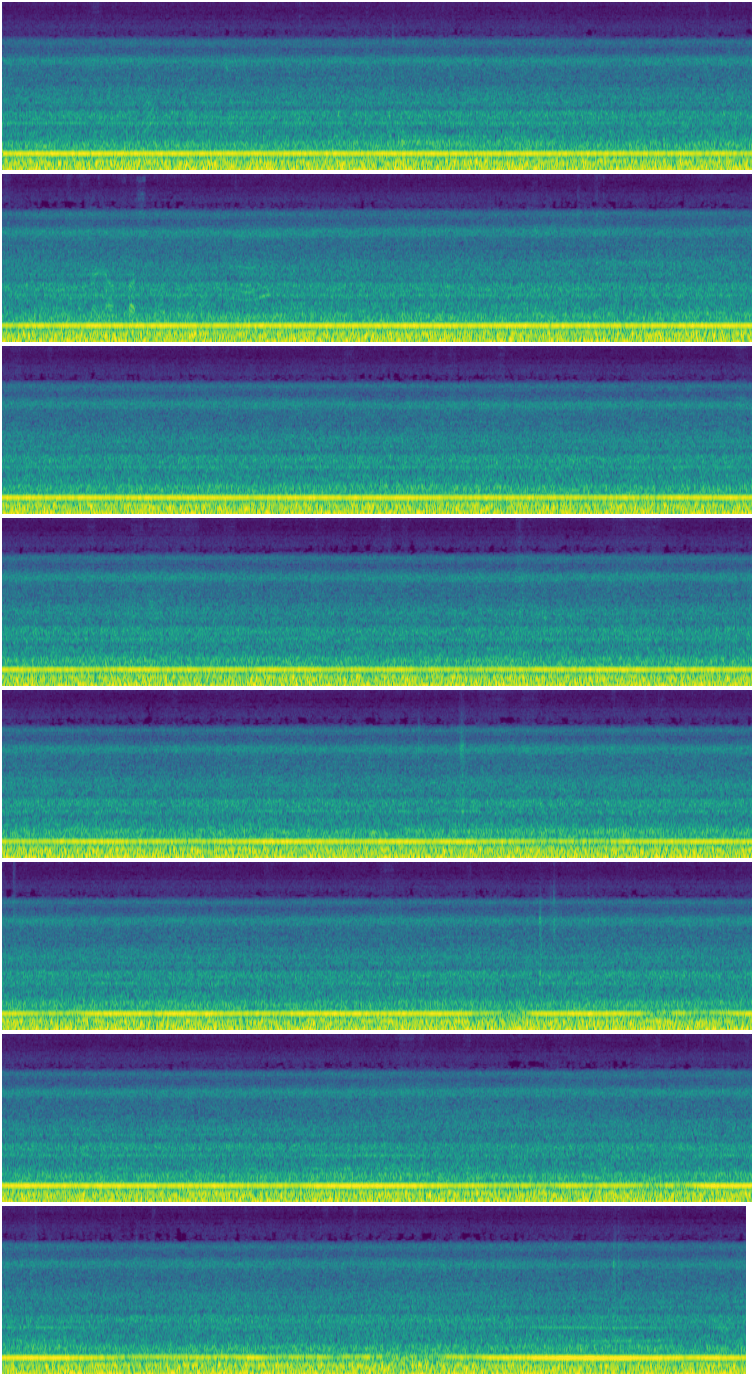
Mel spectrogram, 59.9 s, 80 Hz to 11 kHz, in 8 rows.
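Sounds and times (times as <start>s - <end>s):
engine howl at one pitch: 0.0s - 59.9s
jet engine and airflow rumble: 0.0s - 59.9s.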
